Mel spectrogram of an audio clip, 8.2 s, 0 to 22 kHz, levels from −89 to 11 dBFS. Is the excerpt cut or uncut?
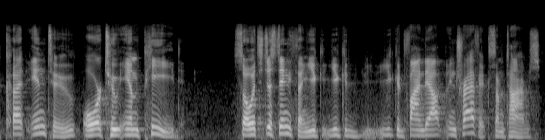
cut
